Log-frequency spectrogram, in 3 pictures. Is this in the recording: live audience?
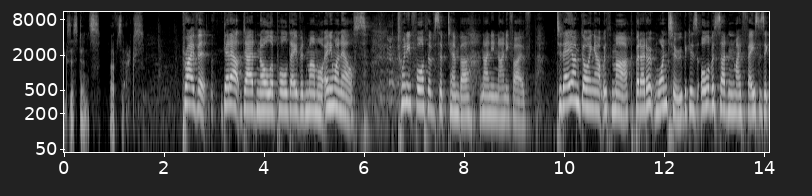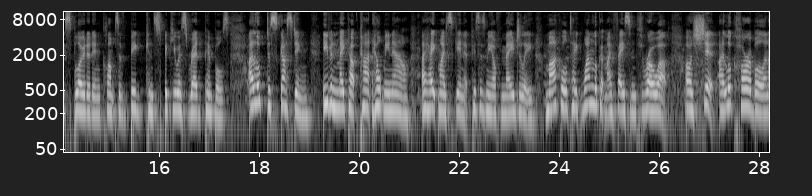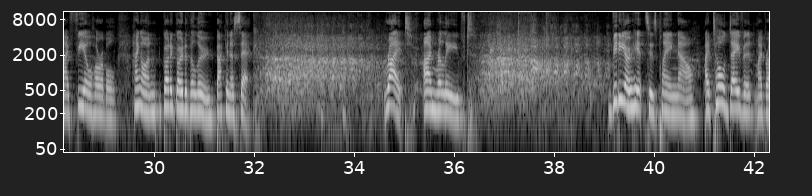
yes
